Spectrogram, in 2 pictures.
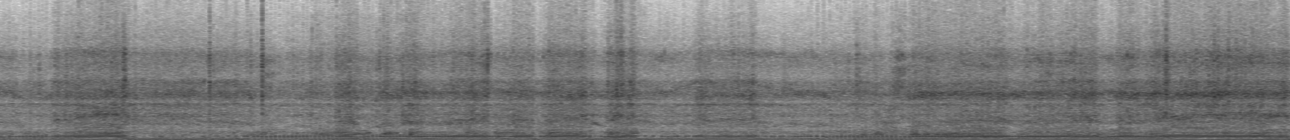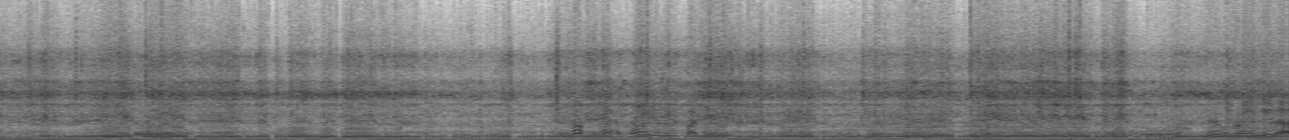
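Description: Husqvarna enduro dirt bike engine running under load, its revs rising and falling continuously as the rider throttles along tight, rooty single track.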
